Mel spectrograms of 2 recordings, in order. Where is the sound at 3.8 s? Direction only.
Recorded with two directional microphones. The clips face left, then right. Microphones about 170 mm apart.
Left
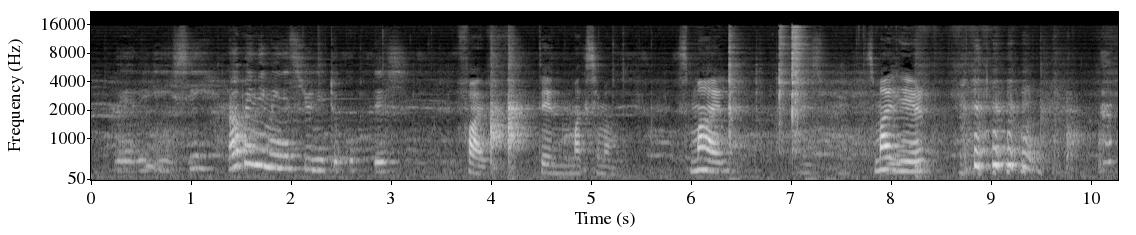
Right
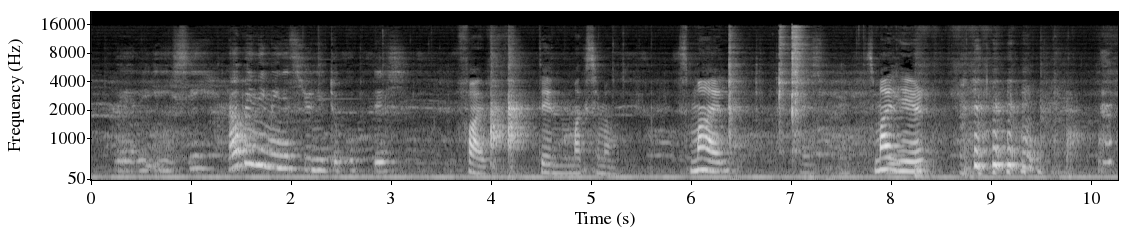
10° left (ahead or behind).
